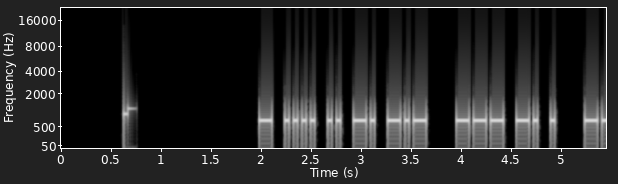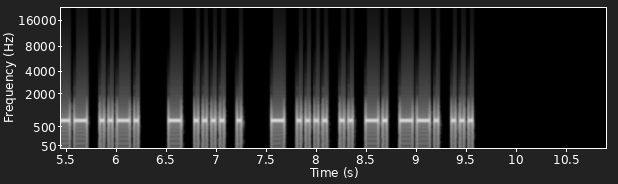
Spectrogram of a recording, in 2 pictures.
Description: Morse code, heard as a keyed tone, about 28 wpm, 700 Hz. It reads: THINK ONE OF THE THINGS
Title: Sets of 5 Words Encore2 28wpm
